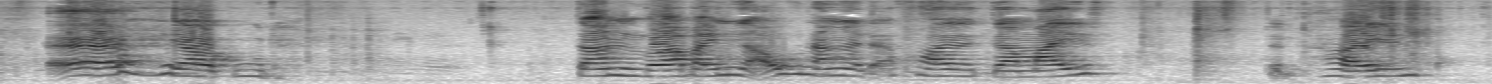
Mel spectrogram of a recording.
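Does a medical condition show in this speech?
Yes: infantile cerebral palsy.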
